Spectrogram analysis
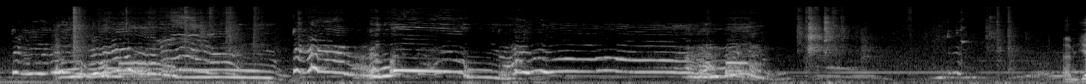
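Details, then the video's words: Two dogs in a kennel before feeding, howling in response to the monthly tornado siren test; overlapping long wavering howls, rising and falling, with some yips and breaks, continuing throughout with a steady siren-like tone underneath. "Dogs Howl at Tornado Siren"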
